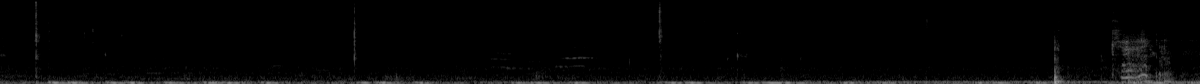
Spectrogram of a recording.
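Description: Scissors trimming paper strip tags give faint, quiet snips and small clicks scattered over a low, steady room hum.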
